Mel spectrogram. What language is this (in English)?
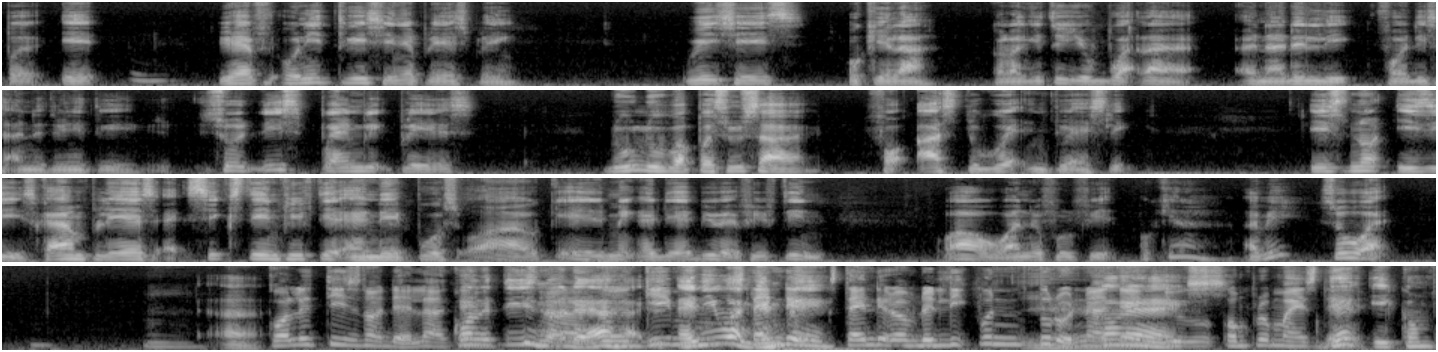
Malay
